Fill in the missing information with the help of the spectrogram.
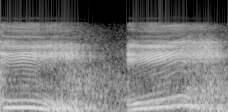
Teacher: हमारी जीभ हल्की सी टच कहां पे हो रही है? तालु पे टच हो रही है हल्की से। ये बोल के देखना, ई, ई हमारा हल्का सा जो है ना, वो तालु पे लग रहा है।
